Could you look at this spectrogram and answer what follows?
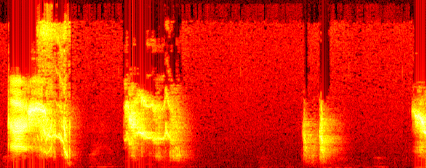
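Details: Pet Senegal parrot producing a series of four harsh, raspy squawks, the first two long and drawn out, the next short and clipped, spaced one to two seconds apart, in a quiet indoor setting.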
